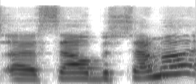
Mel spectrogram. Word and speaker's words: Sal Buscema: And it was the characters created by Jim Shooter and artist Sal Buscema.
